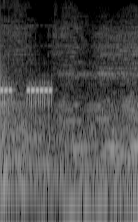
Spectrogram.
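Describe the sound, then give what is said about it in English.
A telephone ringing on a call: two short bursts of a warbling electronic ring tone, the second longer, followed by a steady low background hum with no voices. “Joe Biden was on the phone this weekend about this.”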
